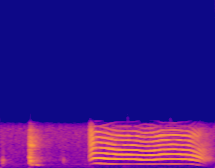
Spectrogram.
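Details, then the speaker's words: Baby girl protesting during modified tummy time, screaming hard; a brief catch of breath, then one sustained, steady high-pitched infant wail. "and then I think she realized that she got tricked into this modified tummy time still screaming bloody murder"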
